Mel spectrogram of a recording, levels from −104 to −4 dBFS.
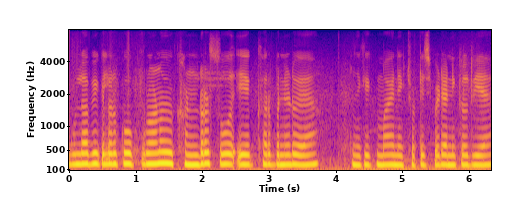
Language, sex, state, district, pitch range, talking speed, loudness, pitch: Rajasthani, male, Rajasthan, Nagaur, 200-215 Hz, 180 wpm, -14 LUFS, 205 Hz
